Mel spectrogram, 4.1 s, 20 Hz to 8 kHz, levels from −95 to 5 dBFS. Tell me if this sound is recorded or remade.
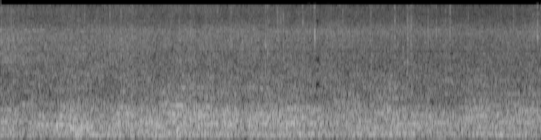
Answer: recorded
